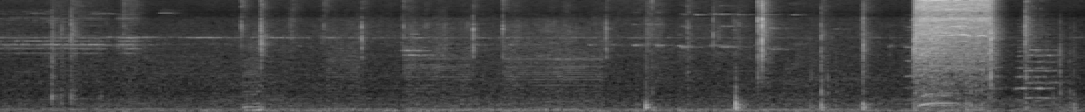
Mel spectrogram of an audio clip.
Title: FINISHING SANDER HUMMING SOUND #REPAIR# SERVICE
